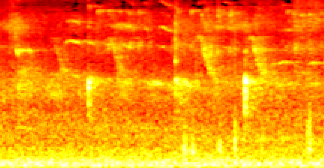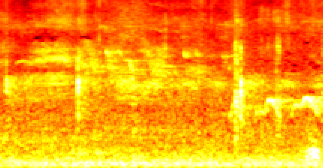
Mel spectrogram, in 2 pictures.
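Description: Faint birds chirping, short scattered calls about once a second, over a steady low background rumble.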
